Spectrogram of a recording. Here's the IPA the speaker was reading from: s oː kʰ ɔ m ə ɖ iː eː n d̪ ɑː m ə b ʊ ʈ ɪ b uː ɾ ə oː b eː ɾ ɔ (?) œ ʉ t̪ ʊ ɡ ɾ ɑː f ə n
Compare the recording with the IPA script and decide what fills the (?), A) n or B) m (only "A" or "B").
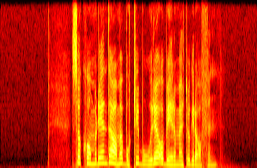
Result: B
